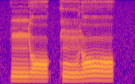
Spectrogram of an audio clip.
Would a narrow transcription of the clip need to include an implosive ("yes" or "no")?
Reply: no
